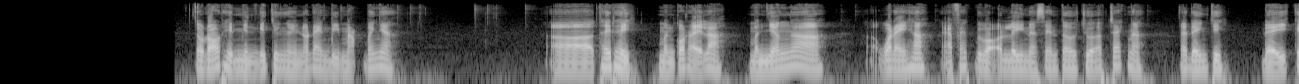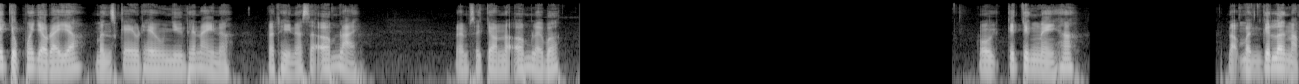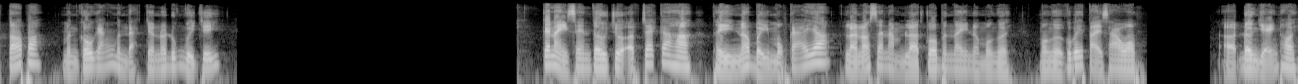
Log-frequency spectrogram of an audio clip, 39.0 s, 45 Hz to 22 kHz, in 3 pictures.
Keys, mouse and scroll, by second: 0.1-0.5 scroll up 1, 0.5 click, 1.1 F3, 1.3 alt+middle click, 2.2 scroll up 1, 2.3 alt+middle click, 5.3 alt+middle click, 8.3 click, 11.8 alt+middle click, 13.3-16.0 drag, 16.0 typing, 16.9-17.4 scroll down 1, 18.1 middle click, 18.3 scroll down 1, 18.9 F4, 19.4 alt+middle click, 19.7 scroll down 1, 19.8 alt+middle click, 20.1 scroll up 1, 21.3 middle click, 21.8 click, 22.0 middle click, 22.2 scroll down 1, 23.9 click, 24.8 middle click, 25.3 F3, 25.5-26.4 scroll down 1, 26.9 middle click, 28.6-29.2 scroll up 2, 28.7 F3, 29.3 F3, 29.4 scroll down 1, 29.7 scroll up 1, 29.9 alt+middle click, 30.3 click, 31.3 alt+middle click, 31.9 scroll down 1, 32.2 alt+middle click, 33.5 F4, 36.0 middle click, 36.2 scroll down 1, 36.9-37.4 scroll down 1, 37.4 middle click, 37.5-38.9 scroll down 1.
